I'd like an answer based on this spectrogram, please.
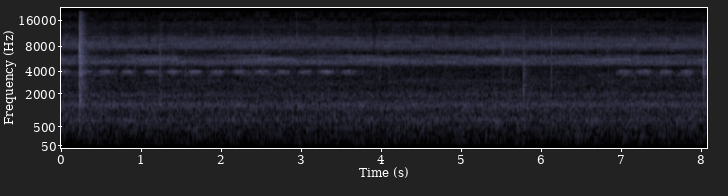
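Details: Shrill, unbroken insect chorus with a quick pulsing trill that fades and returns, next to a bonfire that snaps sharply once at the start and crackles faintly afterwards.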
